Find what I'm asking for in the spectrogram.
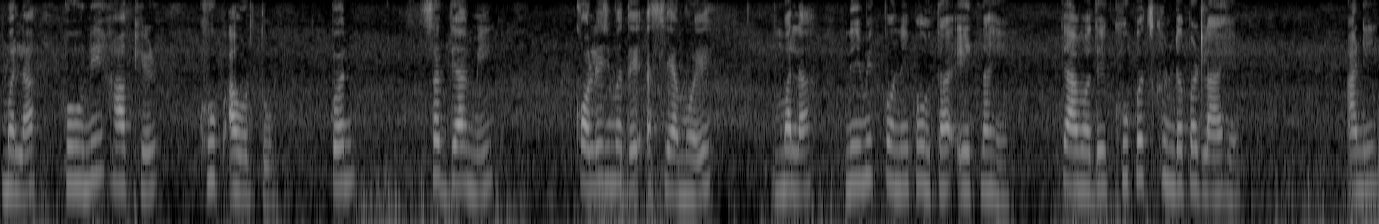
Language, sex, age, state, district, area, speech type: Marathi, female, 18-30, Maharashtra, Osmanabad, rural, spontaneous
